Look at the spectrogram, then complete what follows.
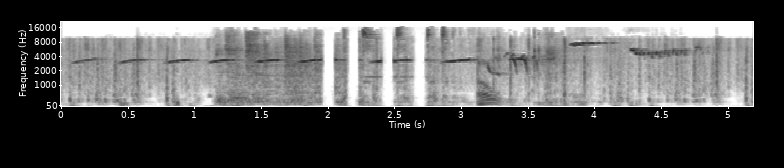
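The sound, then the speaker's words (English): A bird flutters in with rapid wing flaps while repeated high chirps tweet in a steady series, fairly loud, then a couple of brighter calls; a voice briefly exclaims. “Yeah, it's going to get the bird to deliver it.”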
